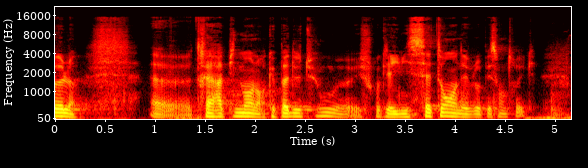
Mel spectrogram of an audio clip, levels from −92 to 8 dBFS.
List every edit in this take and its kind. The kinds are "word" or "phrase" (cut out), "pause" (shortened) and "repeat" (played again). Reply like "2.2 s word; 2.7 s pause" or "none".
none

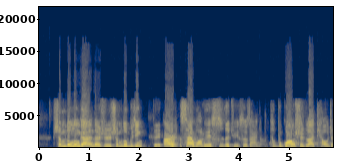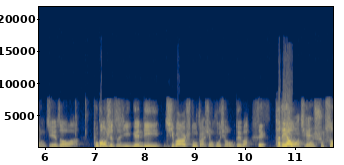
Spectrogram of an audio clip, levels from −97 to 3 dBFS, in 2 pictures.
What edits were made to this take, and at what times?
2.2 s pause; 10.1 s pause

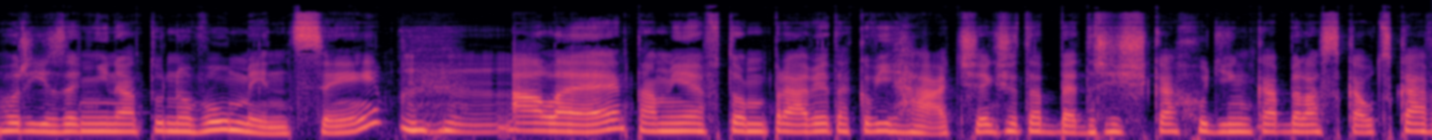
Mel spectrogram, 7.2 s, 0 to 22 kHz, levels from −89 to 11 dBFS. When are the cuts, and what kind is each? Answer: none

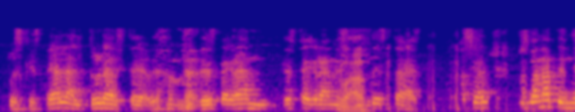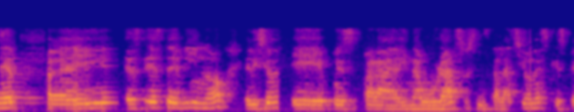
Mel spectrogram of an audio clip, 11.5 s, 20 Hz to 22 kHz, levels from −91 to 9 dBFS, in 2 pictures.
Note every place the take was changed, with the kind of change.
1.2 s word; 2.8 s word; 3.7 s word; 6.2 s word; 6.9 s word; 8.5 s word

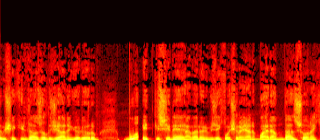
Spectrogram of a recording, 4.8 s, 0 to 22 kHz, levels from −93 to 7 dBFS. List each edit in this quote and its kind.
2.1 s word; 2.8 s word; 3.4 s word

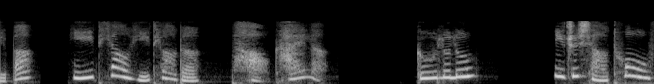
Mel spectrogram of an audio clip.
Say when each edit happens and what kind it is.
3.5 s pause

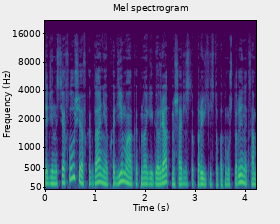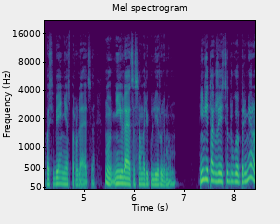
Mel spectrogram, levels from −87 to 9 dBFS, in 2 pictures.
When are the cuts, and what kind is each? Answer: none

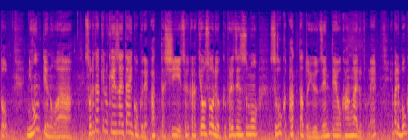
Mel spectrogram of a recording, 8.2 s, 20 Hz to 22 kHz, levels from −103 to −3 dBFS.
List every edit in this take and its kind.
1.7 s phrase

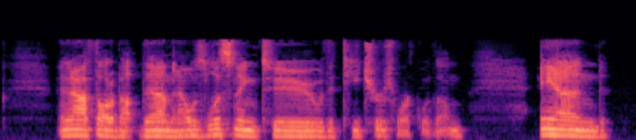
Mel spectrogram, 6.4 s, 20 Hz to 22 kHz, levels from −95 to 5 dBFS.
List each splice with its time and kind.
none

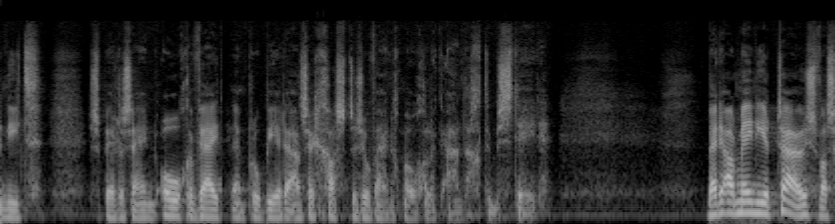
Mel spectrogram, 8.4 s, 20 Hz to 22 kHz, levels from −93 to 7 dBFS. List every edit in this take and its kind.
2.2 s word

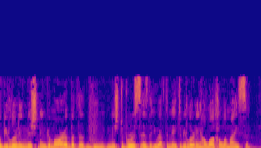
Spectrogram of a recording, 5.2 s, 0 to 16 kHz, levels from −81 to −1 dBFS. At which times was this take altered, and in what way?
1.7 s word; 3.6 s word

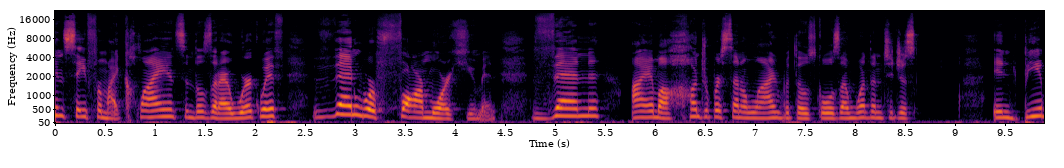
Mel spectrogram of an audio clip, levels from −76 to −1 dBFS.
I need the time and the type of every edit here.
none

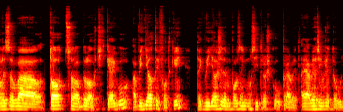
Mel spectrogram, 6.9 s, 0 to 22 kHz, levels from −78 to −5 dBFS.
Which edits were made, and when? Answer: 3.8 s pause

